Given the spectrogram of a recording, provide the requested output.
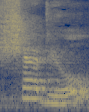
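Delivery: schedule said as SHED-yool; British pronunciation. Shown as a demonstration. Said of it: "British উচ্চারণ হচ্ছে". (schedule British ঢঙে শেডিউল)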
